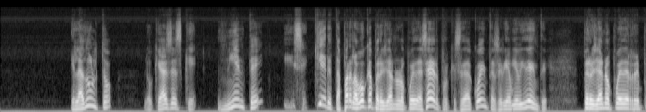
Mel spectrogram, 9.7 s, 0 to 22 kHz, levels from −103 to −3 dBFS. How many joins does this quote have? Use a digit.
1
